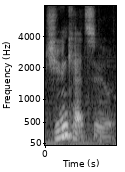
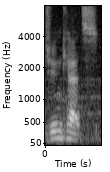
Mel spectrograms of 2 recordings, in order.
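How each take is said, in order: First: The final u vowel is clearly pronounced. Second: The final u vowel is silent. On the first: The speaker calls it wrong. "we would have a tendency to pronounce the U" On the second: The speaker calls it right. "pronounced without the hard U at the end"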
